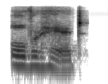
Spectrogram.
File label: "overhead", Indian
